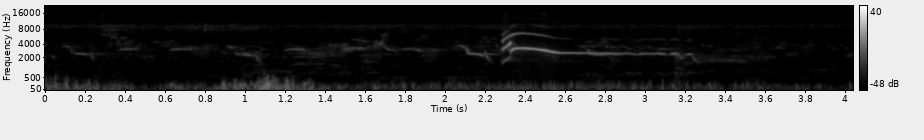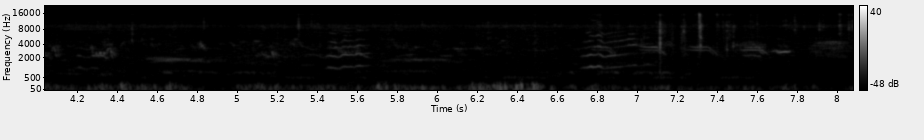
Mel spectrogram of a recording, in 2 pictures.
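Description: High chirping bird calls over low rumbling buffets that are loudest about a second in. About two seconds in comes one loud, clear call that rises sharply and then holds, and near the end a quick run of short rising chirps.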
